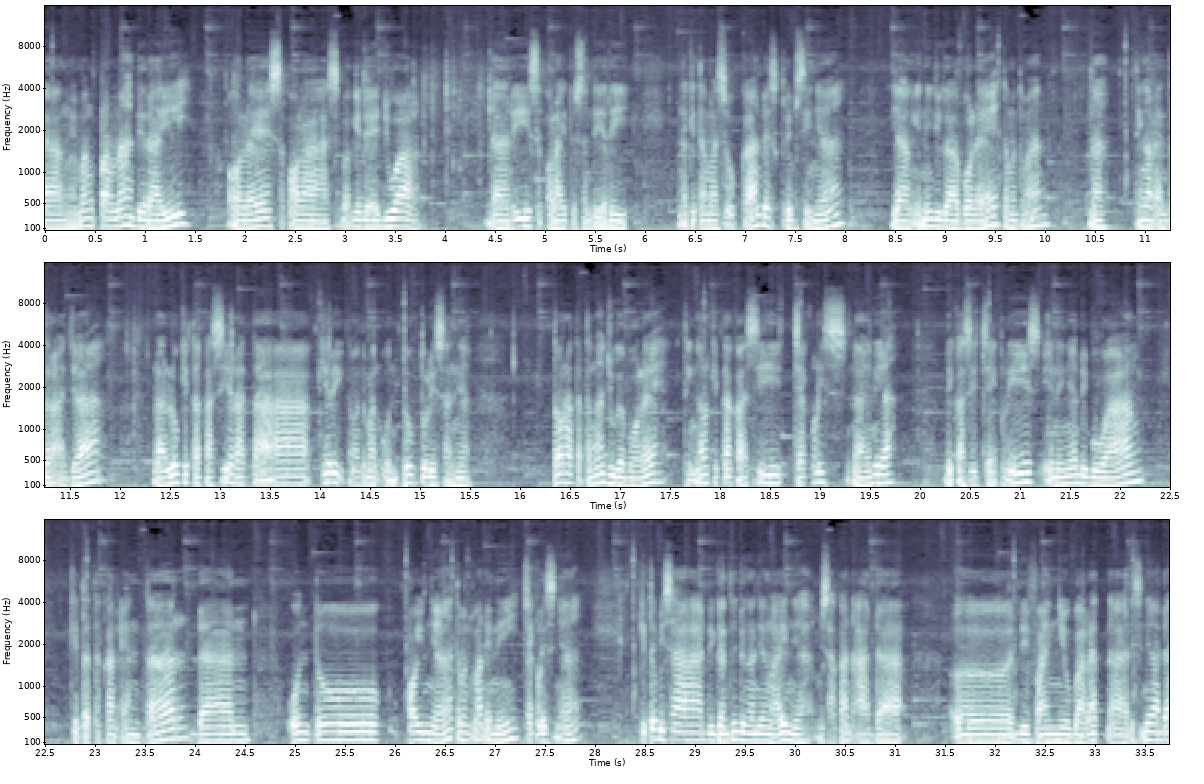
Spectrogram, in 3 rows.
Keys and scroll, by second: 0.7-5.0 typing, 10.4 ctrl+c, 11.3 Return, 11.8 Return, 12.1 ctrl+v, 12.7 ctrl+a, 21.3 BackSpace, 21.7 BackSpace, 23.2 Return.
